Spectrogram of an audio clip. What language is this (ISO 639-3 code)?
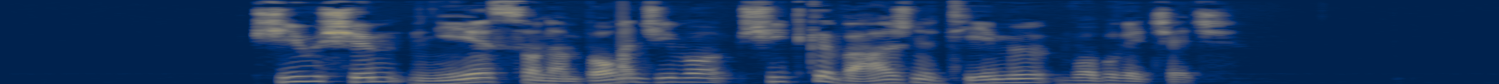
hsb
